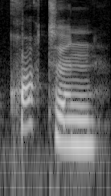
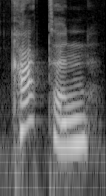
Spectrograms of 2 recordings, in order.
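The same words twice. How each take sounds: First: It is said with a British accent. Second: It is said with an American accent. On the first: "we have British" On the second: "we have American"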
